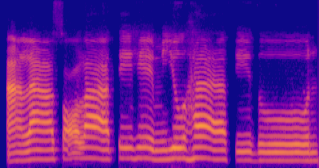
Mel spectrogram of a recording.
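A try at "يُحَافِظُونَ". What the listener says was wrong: bukan yuha, kalau ha berarti ha ya. Ha, hi, hu, ah.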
